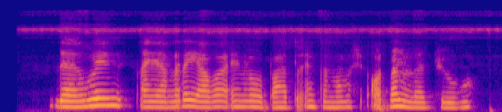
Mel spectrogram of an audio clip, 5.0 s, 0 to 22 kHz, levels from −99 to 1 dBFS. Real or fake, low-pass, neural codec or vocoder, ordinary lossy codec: fake; 14.4 kHz; codec, 32 kHz, 1.9 kbps, SNAC; none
